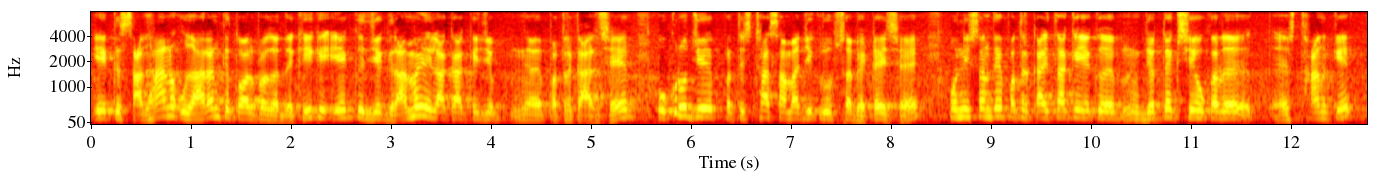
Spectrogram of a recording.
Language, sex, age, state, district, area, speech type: Maithili, male, 45-60, Bihar, Saharsa, urban, spontaneous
